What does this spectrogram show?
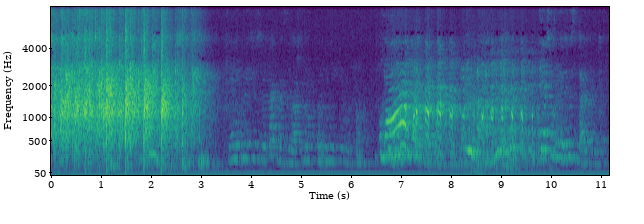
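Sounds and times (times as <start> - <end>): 
group clapping: 0.0 - 3.4
laughter: 6.6 - 10.2.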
